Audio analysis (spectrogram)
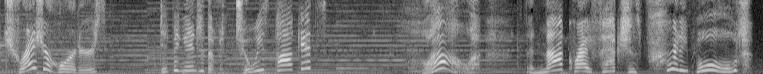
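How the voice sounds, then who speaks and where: A woman voicing a tiny chatty childlike companion girl in a video game, squeaky, expressive and eager. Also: slow pace, over music, heavily acted. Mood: surprised, chatty. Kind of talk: video game character voice acting.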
